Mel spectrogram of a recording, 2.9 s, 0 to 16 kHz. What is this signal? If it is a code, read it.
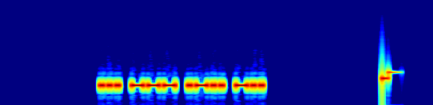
Morse code, heard as a keyed tone, about 41 wpm, 700 Hz. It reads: SOLD
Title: Sentences from Top 1400 Words - New Word Drill - 45wpm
